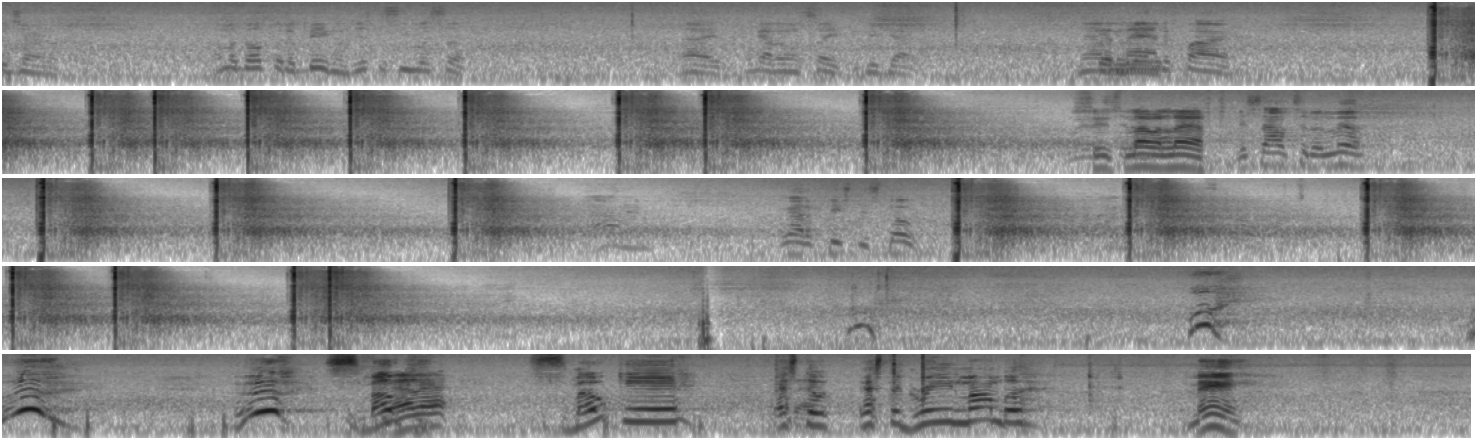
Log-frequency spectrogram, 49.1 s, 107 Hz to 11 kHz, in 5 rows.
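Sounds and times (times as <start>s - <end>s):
rifle gunshots echoing: 9.5s - 16.7s, 19.8s - 23.6s, 26.0s - 32.8s.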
